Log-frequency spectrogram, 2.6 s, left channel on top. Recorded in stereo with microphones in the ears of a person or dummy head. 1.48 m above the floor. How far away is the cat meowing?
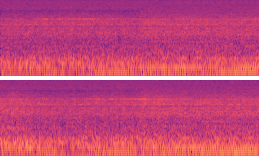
I don't hear a cat meowing.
